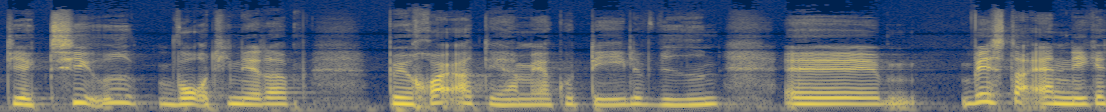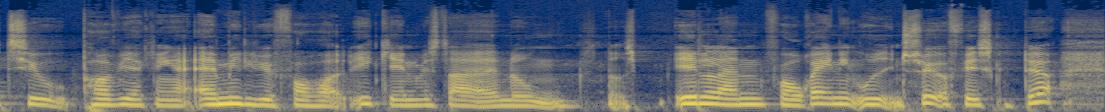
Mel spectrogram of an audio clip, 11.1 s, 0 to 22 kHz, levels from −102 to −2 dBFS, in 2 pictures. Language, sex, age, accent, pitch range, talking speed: Danish, female, 30-49, native, 180-220 Hz, 205 wpm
